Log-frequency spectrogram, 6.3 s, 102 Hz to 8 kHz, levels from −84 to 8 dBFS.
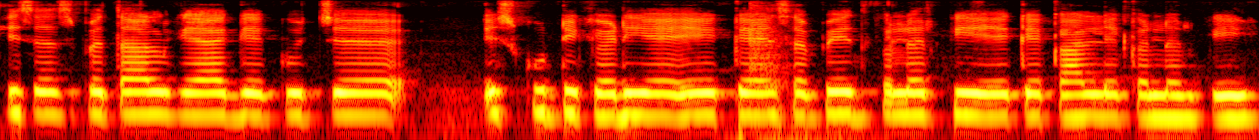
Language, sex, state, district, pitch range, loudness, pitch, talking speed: Hindi, female, Rajasthan, Bikaner, 215-225 Hz, -13 LUFS, 220 Hz, 150 wpm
